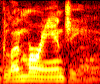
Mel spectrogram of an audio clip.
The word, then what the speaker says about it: Glenmorangie: 1.5 ounces of Glenmorangie.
